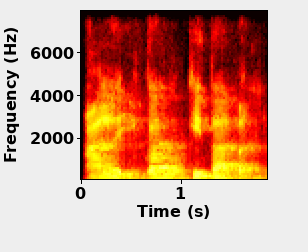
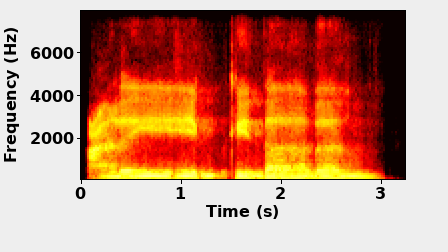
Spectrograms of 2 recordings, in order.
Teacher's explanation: Ini kaf ketemu dengan kaf, boleh dibaca idgham.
